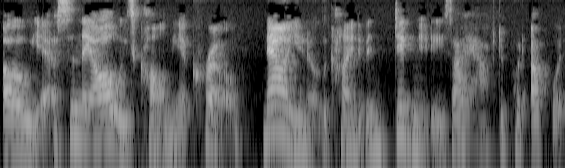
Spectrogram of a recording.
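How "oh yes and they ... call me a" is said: plain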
